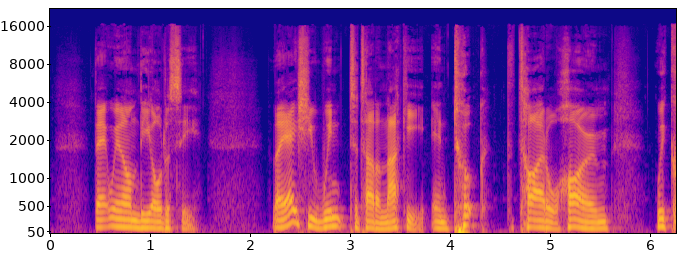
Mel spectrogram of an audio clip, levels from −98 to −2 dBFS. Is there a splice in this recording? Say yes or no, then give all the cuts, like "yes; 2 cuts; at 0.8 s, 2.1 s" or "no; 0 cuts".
no; 0 cuts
